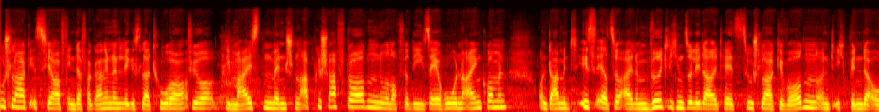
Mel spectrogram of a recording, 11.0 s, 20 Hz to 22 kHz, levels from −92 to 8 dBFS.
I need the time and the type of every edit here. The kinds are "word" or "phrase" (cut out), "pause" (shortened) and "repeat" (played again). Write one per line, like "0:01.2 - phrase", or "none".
0:05.3 - word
